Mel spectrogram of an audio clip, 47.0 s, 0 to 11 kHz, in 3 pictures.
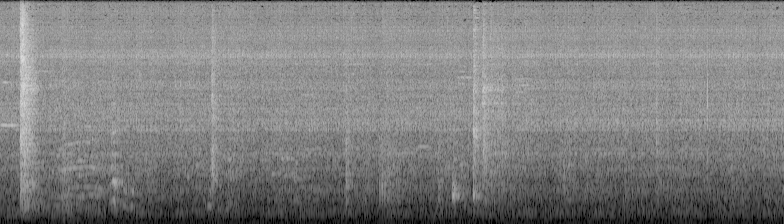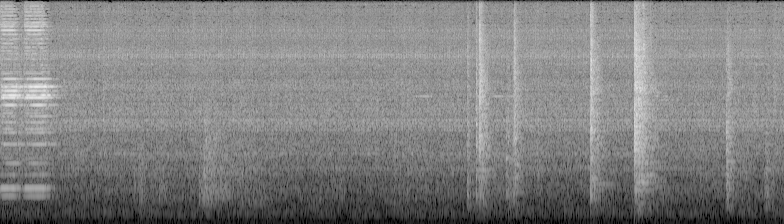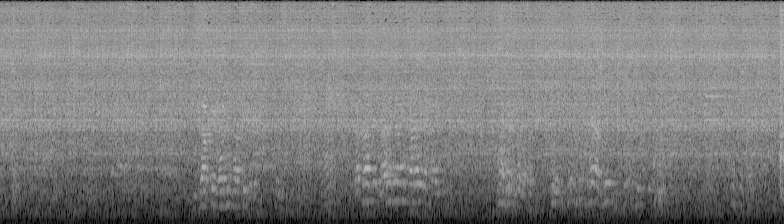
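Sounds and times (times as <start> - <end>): steady background noise: 0.0 - 47.0
vehicle horn honks: 15.6 - 17.2.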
